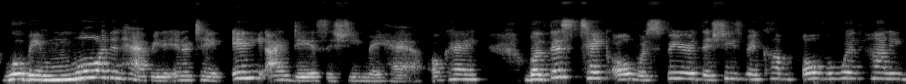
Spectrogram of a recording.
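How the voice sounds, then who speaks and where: A woman's voice: mid-range voice, lightly acted. A woman playing an exasperated, sarcastic eldest sister, bossy and condescending with her endearments, in a dramatic play reading. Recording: distant from the microphone.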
